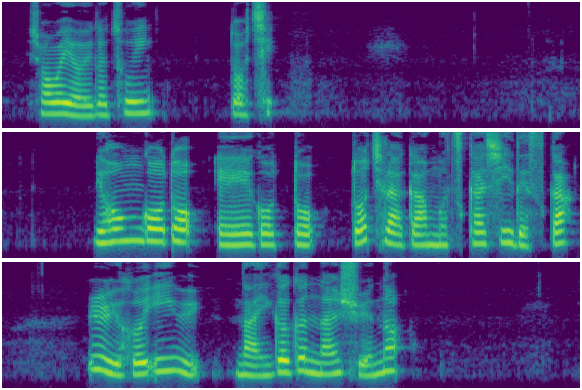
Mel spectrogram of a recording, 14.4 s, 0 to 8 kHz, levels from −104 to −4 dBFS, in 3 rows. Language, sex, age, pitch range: Chinese, female, 10-29, 230-275 Hz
